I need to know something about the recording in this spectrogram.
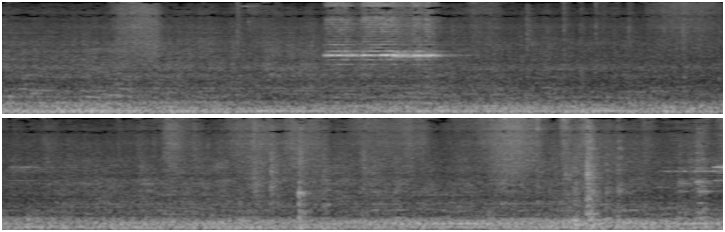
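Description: Hands slap and pat rhythmically on a man's back.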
